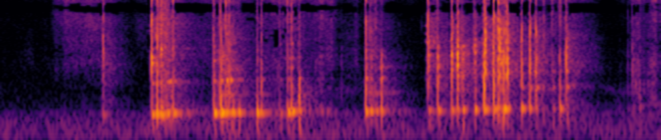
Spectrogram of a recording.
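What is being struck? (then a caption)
Corrugated plastic pop tube. Long painted nails rub and scratch along the ribs of a hollow blue corrugated plastic pop tube held close while it is bent. Irregular bursts of bright, scratchy ribbed clicking and crackling come with a faint hollow tone, bunched closely together toward the end. Each burst stops short, with little ring.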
